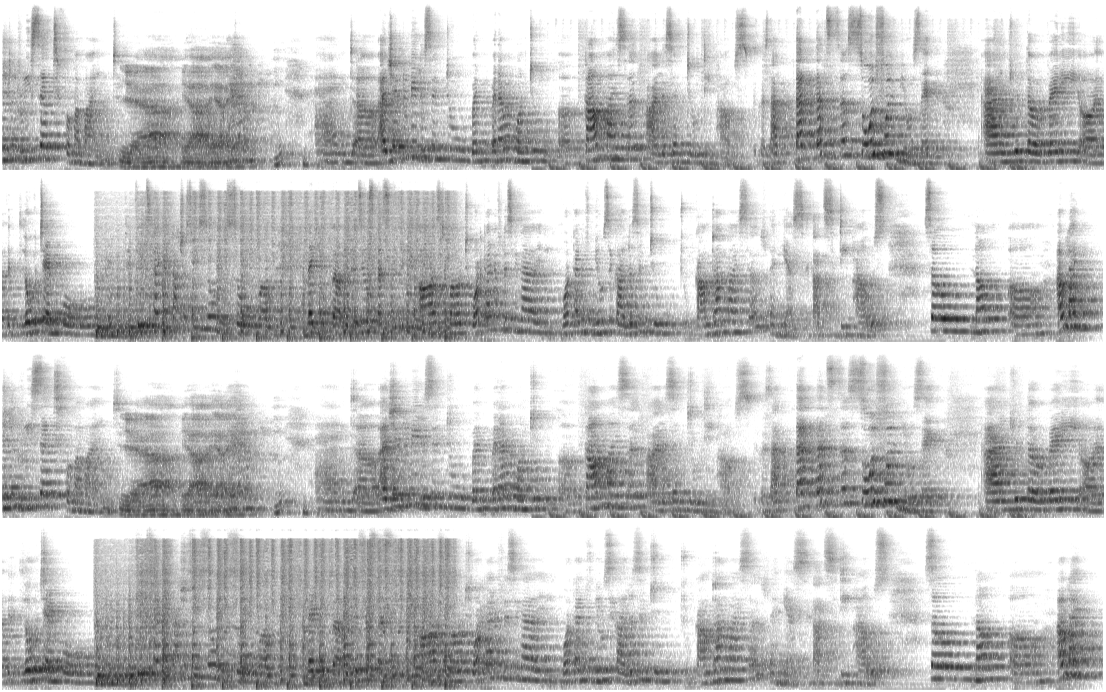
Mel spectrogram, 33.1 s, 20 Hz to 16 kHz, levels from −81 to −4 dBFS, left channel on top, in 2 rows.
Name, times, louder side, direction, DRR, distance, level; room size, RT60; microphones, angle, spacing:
voice 1, 0.0-1.8 3.0-3.9 4.3-32.8, left 1 dB, 50° left, -5 dB, 6.3 m, -25 dB
voice 2, 1.7-3.6 4.1-4.2, equal, ahead, -4 dB, 1.7 m, -25 dB
sound 1, 7.9-15.3, equal, 65° left, 4.3 m, -36 dB
sound 2, 17.9-23.3, right 2 dB, 40° right, 1.1 m, -24 dB
23.0 x 13.0 x 3.9 m, 1.4 s
head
